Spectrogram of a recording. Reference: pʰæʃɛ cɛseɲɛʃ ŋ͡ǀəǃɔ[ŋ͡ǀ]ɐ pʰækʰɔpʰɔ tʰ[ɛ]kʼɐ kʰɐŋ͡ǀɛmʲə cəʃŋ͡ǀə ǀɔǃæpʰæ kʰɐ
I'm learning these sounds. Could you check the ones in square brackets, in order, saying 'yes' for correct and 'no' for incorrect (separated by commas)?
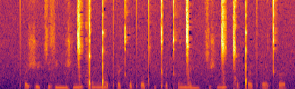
no, no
